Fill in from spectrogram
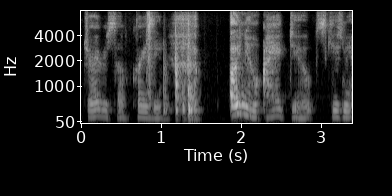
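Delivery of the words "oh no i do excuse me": talking through hiccups; hiccupping between words. Real, not acted. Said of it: "I've got the hiccups".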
